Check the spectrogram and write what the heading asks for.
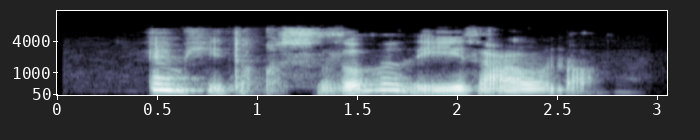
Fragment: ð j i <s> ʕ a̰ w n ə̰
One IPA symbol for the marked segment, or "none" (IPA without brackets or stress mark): θ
